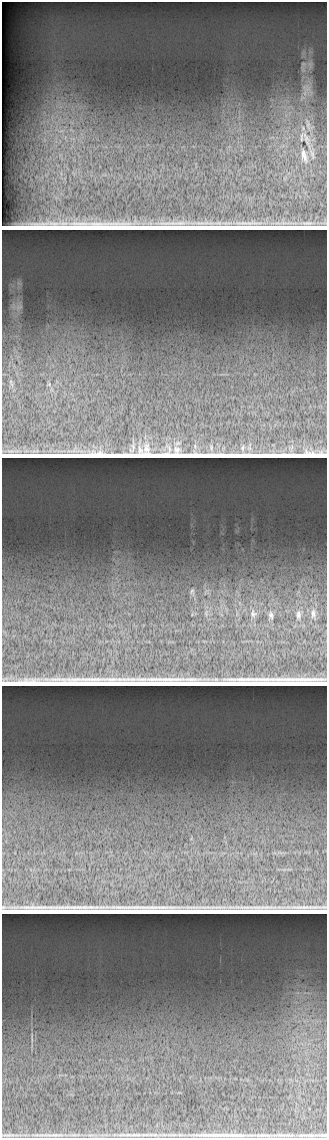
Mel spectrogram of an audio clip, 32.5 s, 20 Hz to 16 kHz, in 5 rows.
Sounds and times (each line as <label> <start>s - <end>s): wind noise 7.9s - 14.2s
